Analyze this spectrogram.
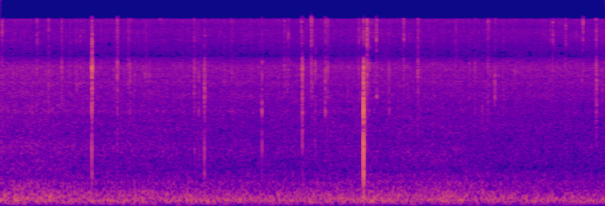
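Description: Driftwood campfire crackling with scattered sharp pops. The loudest pop comes a little past halfway and throws up a shower of sparks. Underneath runs a low steady rumble.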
